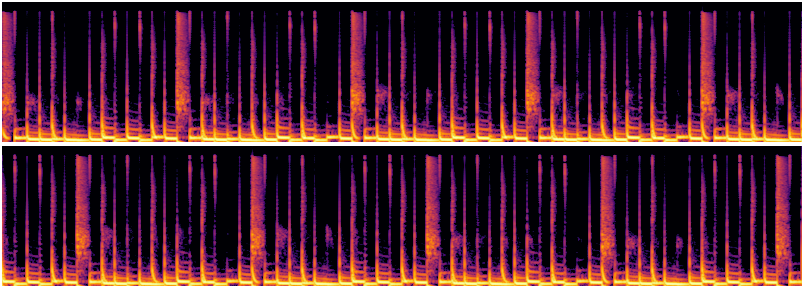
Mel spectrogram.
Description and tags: Loop created in NI Reaktor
